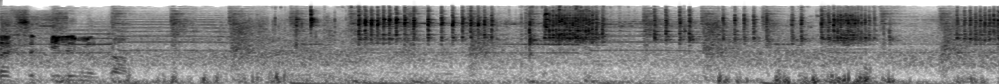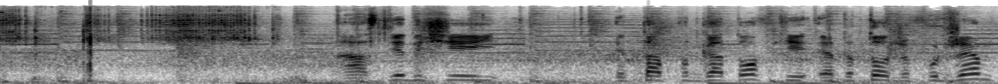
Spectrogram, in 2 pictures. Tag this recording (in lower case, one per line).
speech
music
